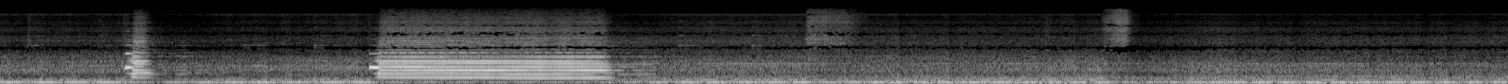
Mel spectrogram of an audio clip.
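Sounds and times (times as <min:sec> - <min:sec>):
diesel locomotive engine throb: 0:00.0 - 0:15.0
locomotive horn: 0:01.2 - 0:02.0, 0:03.7 - 0:06.5
brief hisses: 0:08.0 - 0:08.6, 0:11.0 - 0:11.4.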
